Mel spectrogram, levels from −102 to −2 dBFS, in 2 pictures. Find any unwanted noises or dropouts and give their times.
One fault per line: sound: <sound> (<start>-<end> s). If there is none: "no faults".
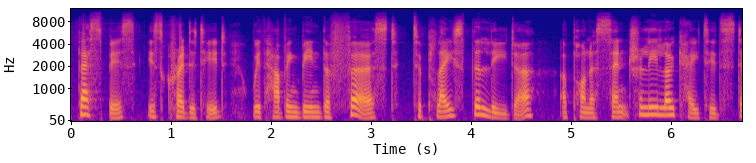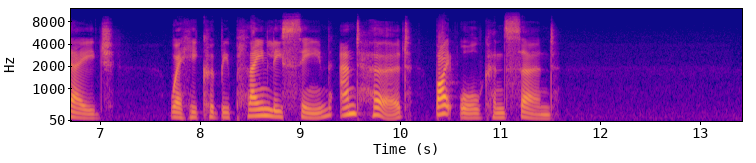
no faults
